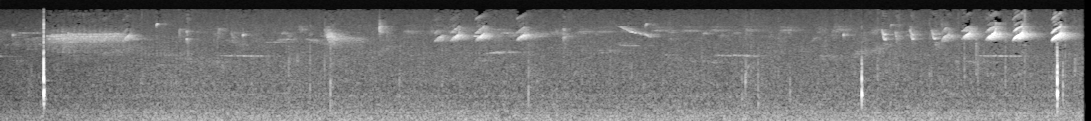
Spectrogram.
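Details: Dusky bush-tanager, a near-endemic, in a mixed-species flock eating insects and fruit along a road in a reserve, gives thin, very high chips, scattered at first, then a quick burst of four or five at the end, over a steady hiss.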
